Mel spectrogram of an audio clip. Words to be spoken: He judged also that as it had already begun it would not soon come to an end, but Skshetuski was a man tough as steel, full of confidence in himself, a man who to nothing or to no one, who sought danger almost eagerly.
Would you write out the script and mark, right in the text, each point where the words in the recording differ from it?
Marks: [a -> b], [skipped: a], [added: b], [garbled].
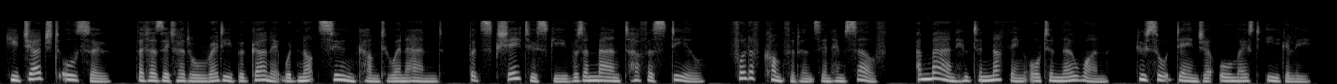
He judged also that as it had already begun it would not soon come to an end, but Skshetuski was a man tough as steel, full of confidence in himself, a man who to nothing or to no one, who sought danger almost eagerly.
